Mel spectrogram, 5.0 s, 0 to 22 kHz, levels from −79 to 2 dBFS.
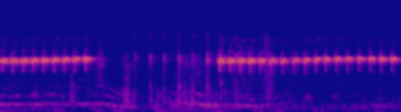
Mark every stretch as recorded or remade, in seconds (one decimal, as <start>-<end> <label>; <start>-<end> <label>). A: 0.0-5.0 recorded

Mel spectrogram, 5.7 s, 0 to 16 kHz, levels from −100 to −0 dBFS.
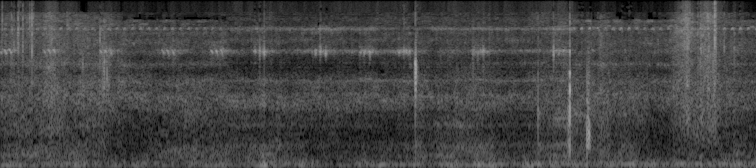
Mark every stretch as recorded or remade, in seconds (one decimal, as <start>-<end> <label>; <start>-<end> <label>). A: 0.0-1.7 recorded; 1.7-4.3 remade; 4.3-5.7 recorded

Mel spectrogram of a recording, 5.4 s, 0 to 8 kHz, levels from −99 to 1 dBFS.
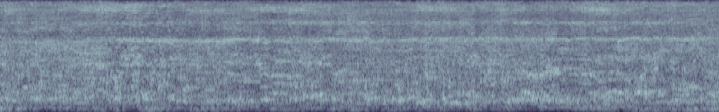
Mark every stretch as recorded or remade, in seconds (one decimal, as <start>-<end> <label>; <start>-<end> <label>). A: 0.0-0.8 remade; 0.8-1.3 recorded; 1.3-5.4 remade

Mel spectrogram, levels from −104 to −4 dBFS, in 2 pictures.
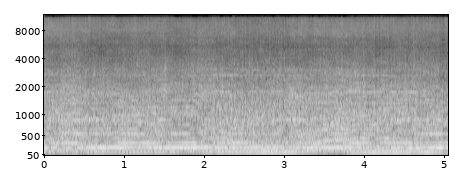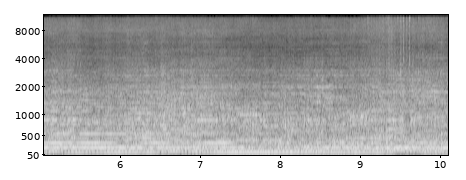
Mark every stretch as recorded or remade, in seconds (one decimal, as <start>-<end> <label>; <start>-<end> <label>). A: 0.0-2.1 remade; 2.1-3.0 recorded; 3.0-10.1 remade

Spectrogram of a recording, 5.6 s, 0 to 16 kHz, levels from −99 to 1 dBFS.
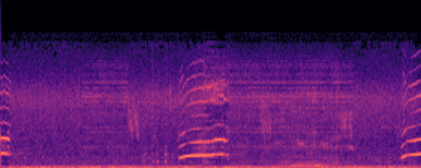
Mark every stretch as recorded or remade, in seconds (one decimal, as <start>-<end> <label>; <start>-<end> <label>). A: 0.0-1.1 recorded; 1.1-1.7 remade; 1.7-2.7 recorded; 2.7-4.7 remade; 4.7-5.6 recorded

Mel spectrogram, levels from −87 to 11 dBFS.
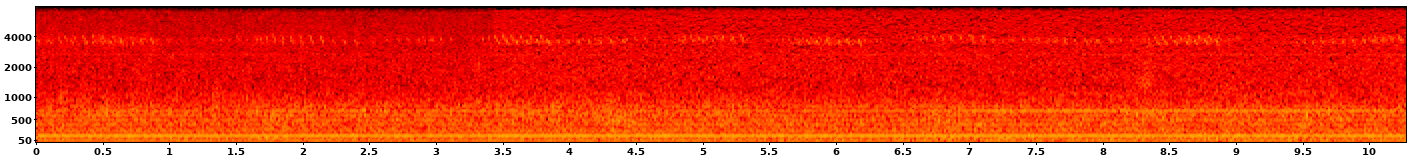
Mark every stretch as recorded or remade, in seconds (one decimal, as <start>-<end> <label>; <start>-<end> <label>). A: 0.0-10.3 recorded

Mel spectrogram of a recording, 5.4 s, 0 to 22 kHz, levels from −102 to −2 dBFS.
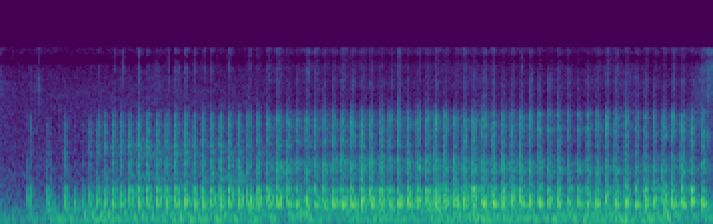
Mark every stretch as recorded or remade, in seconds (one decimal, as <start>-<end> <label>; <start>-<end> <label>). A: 0.0-2.0 recorded; 2.0-5.4 remade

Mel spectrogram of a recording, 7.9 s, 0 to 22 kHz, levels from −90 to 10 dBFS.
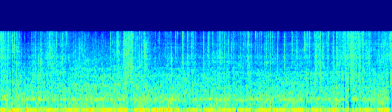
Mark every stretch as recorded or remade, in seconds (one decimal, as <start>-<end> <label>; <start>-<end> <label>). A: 0.0-1.5 remade; 1.5-3.0 recorded; 3.0-7.9 remade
